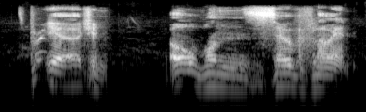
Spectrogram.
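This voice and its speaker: In a raspy, put-on character voice, a man talks at a moderate pace and medium pitch. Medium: game stream. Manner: terse, gruff.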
